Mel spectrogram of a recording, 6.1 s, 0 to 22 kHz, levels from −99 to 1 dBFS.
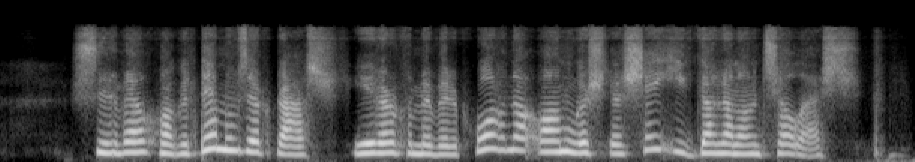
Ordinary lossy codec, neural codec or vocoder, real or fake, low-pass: Opus, 24 kbps; codec, 16 kHz in and 24 kHz out, 0.4 kbps, LongCat-Audio-Codec, four codebook decoder; fake; 10.8 kHz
